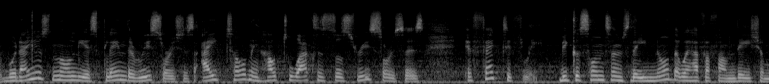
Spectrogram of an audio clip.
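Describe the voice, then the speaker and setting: A woman's voice: deep voice, mellow, a little hiss or hum. A woman in her forties from the Dominican Republic with a Dominican Spanish accent, Spanish being her first language, answering interview questions in an earnest, explanatory way. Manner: earnest and explanatory, non-native grammar. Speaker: bank vice president, guest.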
